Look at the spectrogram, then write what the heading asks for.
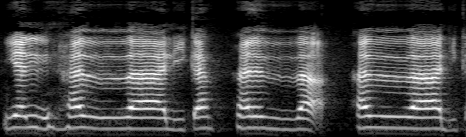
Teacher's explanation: سا کو ختم کریں گے اور ذال کے ساتھ پڑھیں گے یلہذالک ہذالک یوں. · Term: سا کا ذال میں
